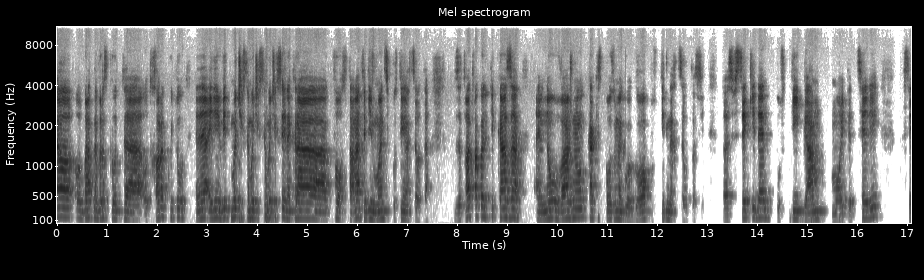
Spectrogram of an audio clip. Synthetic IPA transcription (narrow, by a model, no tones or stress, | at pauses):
aəobɾat̪nəvɾɤskəot̪əot̪xɔɾəkoit̪ʊ | ɛd̪ɛɛd̪invit̪mɤt͡ʃixsɛmɤt͡ʃixsɛmɤt͡ʃixsɛinɐkɾajəkɐkvɔst̪anəfɛd̪inmomɛnt̪si̥pʊst̪iɡnəxt̪sɛlˠt̪ə | zɐt̪ovat̪ovakoʊɛt̪ʊt̪ikazə | ɛmnɔɡʊvaʒnokakispɔlˠzvɐmɛɡlˠɐɡˠɔpost̪iɡnəxt̪sɛlˠt̪ɤsi̥ | t̪ɔɛsfsɛkid̪ɛnpʊst̪iɡamːɔit̪ɛt̪sɛli | fsɛ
